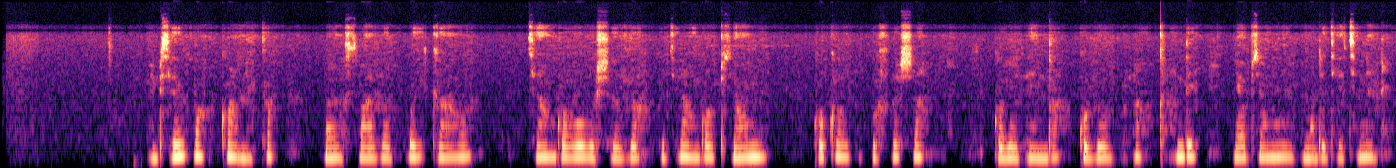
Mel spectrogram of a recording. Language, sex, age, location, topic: Kinyarwanda, female, 18-24, Kigali, agriculture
